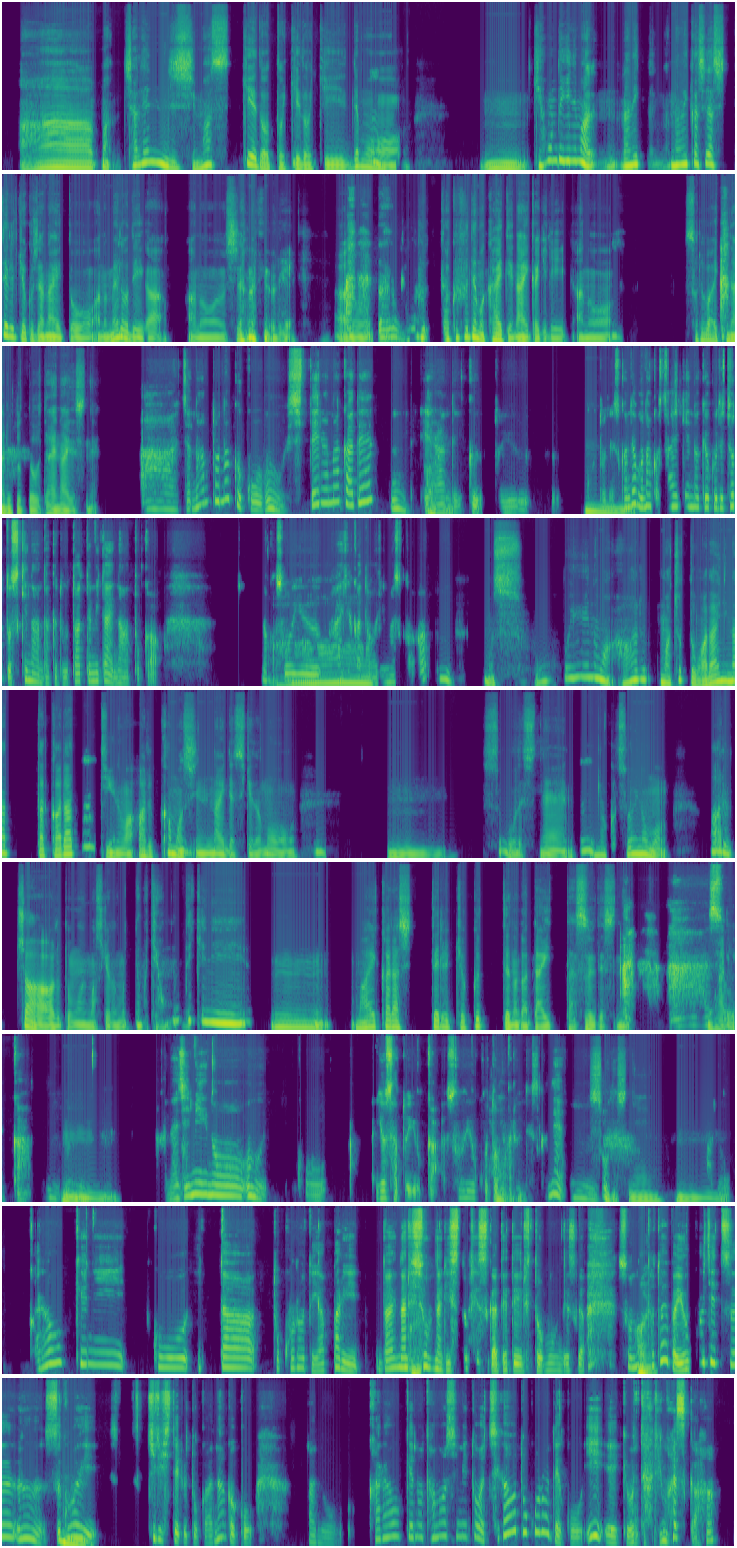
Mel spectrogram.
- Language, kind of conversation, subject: Japanese, podcast, カラオケで歌う楽しさはどこにあるのでしょうか？
- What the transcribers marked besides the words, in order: laughing while speaking: "知らないので"; other noise; laughing while speaking: "大なり小なりストレスが出ていると思うんですが"; laughing while speaking: "ありますか？"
